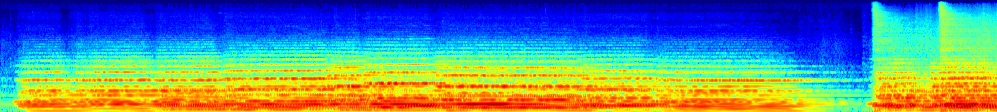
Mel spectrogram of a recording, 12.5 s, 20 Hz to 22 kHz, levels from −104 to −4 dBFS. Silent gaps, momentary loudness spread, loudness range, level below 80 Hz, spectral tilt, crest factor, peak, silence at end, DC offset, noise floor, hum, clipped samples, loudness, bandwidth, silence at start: none; 10 LU; 6 LU; -44 dBFS; -8 dB/octave; 14 dB; 0 dBFS; 0 s; under 0.1%; -43 dBFS; none; under 0.1%; -15 LUFS; 16.5 kHz; 0.15 s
